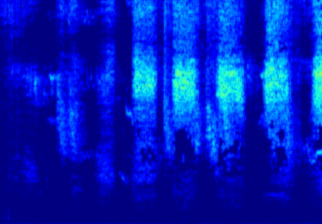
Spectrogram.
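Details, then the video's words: Myna chick begging while a parent feeds it a large blue caterpillar: harsh, hissing rasps, softer at first, then louder bursts about every half second. "The myna bird brings a large blue caterpillar into its baby's mouth"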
